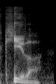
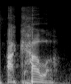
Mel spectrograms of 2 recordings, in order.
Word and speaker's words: Aquila: calling it Aquila and some of them are calling it Aquila. And none of them seem to realize it's Akala. All right? And that's what it was. He was just frustrated at us for pronouncing it wrong.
